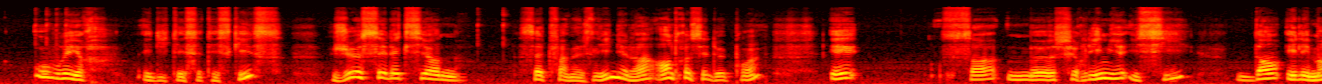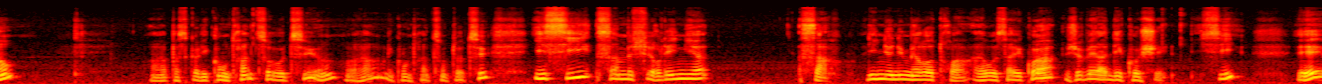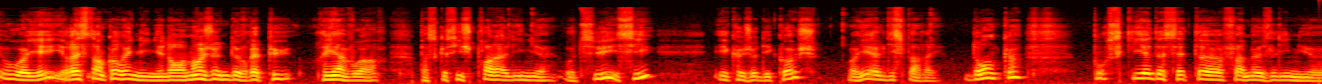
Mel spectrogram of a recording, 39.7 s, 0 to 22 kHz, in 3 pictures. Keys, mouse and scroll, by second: 0.3 click, 4.8 click, 15.5 click, 24.8 click, 31.5 click, 34.5 click, 35.5 click.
